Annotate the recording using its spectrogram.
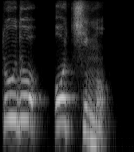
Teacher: cuando la T queda en medio de vocales, se hace como la cha, como la ch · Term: africado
